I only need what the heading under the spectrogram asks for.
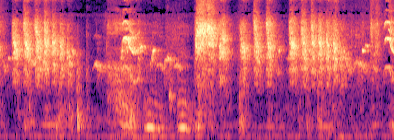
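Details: A pet shrike sings a busy, varied song of harsh scratchy chatter bursts mixed with brief whistled notes, in quick runs with short pauses.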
